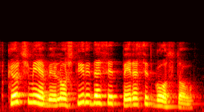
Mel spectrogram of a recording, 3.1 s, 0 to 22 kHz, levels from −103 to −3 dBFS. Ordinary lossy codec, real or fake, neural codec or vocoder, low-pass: none; real; none; 5.4 kHz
